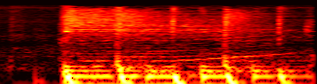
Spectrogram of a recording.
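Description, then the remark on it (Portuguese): A short radio transition jingle, a 'cortina' bumper put in by the host, bursts in after a brief quiet moment, loud, with punchy rhythmic hits and bright tonal layers driving a steady beat. “Ai, deixa eu só botar uma cortina aqui.”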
